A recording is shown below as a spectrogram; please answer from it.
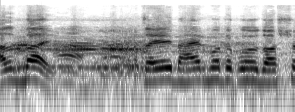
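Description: A calf moos once at the very start, a short call that falls in pitch, and a man's voice follows.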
